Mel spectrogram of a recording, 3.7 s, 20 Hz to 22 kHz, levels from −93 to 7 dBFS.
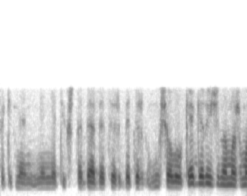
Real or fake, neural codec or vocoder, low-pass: real; none; 3.6 kHz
